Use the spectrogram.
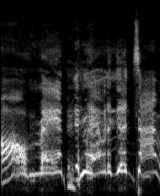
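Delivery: put-on raspy drunk woman's shout, very high, drawn out. Retelling what a wasted woman said to him, imitating a raspy voice. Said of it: "She's got that raspy voice".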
